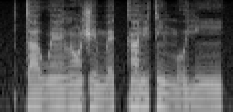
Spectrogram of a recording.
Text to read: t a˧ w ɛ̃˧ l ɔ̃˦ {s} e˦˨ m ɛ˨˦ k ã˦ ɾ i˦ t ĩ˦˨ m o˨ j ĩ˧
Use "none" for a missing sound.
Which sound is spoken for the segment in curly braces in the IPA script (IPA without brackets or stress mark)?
ʃ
